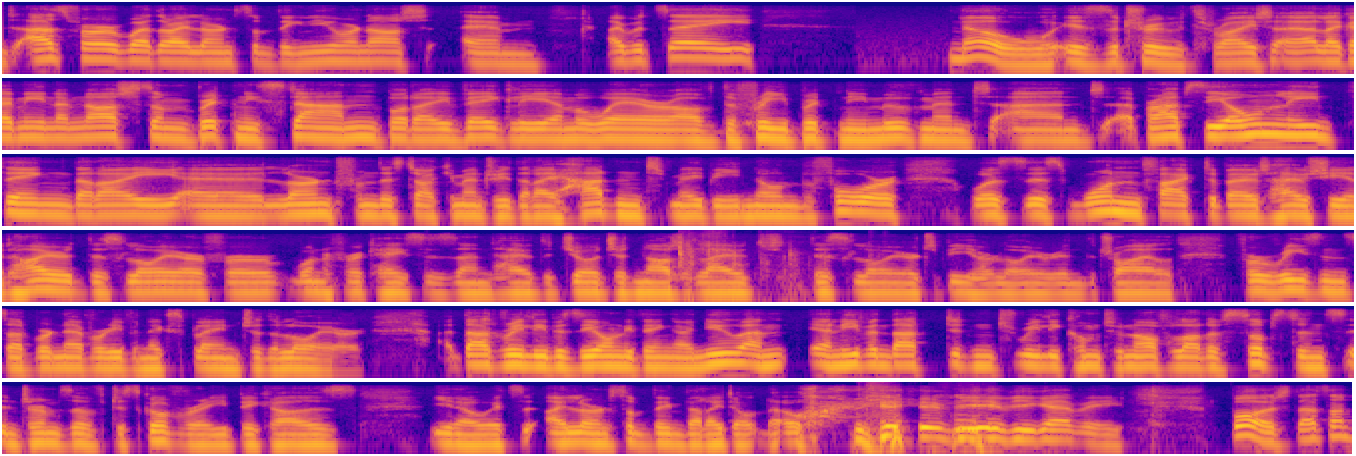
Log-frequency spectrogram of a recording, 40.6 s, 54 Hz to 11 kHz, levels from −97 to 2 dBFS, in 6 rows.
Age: 20-39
